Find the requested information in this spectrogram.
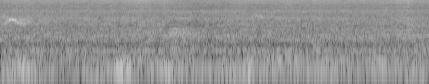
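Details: A Western honey bee swarm of several thousand bees in the air, from a hive in an old hot-water heater core, gives a steady, deep, droning hum of countless wings beating together.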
